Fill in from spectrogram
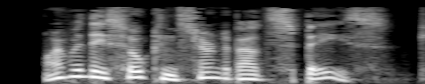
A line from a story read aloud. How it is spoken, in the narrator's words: Kira snapped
